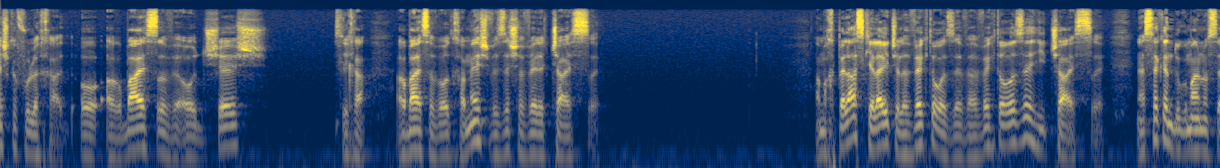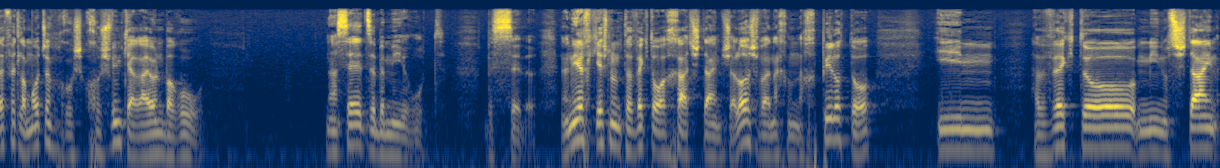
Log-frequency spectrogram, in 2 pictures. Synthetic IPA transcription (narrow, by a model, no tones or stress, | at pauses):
eʃkafuleχa̰do̞ʔaʁbaesʁeveʔo̞dʃeʃ | sliχa̰ʔa̰ʁbaesʁeveo̞dχame̞ʃve̞zeʃave̞le̞t͡ʃaesʁḛ | hamaχpelaːskelaitʃe̞lhavekto̞ʁaze̞veavekto̞ʁaze̞ɦit͡ʃaesʁe̞̰naːsekanduɡmano̞se̞fetlamʁot̪ʃanaχuχoʃvimkiaʁaːjo̞nbaʁuʁ | naːse̞ːtze̞be̞meiʁṵt | be̞se̞de̞ʁnaniaχkijeʃlanutavekto̞ʁaχatʃtaimʃalo̞ʃveanaχnunaχpilo̞to̞ | ʔim | havekto̞ʁminusʃtaim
